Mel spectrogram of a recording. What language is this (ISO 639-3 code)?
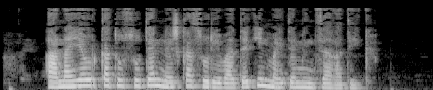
eus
